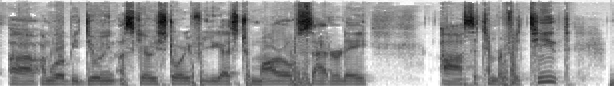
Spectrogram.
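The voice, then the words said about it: Slightly raspy voice. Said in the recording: “I've been a little bit under the weather. My voice has been a little raspy”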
